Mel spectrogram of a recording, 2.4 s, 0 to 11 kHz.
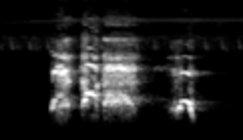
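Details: F2 red junglefowl in training, dated 5/9/2020: a strident crow of three joined bursts followed by a shorter, falling closing note, with crickets buzzing continuously in the background.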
